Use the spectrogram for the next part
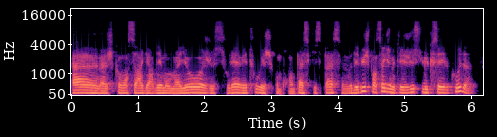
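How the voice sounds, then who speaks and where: A man telling a personal story in casual conversation, halting and full of fillers and repeated words. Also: medium pitch, warm tone, husky. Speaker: podcast guest.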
